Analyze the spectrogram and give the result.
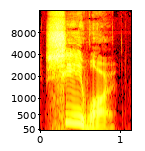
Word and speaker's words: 10월: So it's actually pronounced as 10월. 10월. 10월.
